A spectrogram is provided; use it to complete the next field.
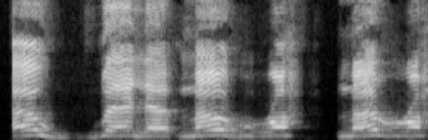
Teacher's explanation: Bayangkan kita sebut 2 waw. Waw 1 mati, waw kedua baru ada baris. Jadi tahan dulu baru lepas.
